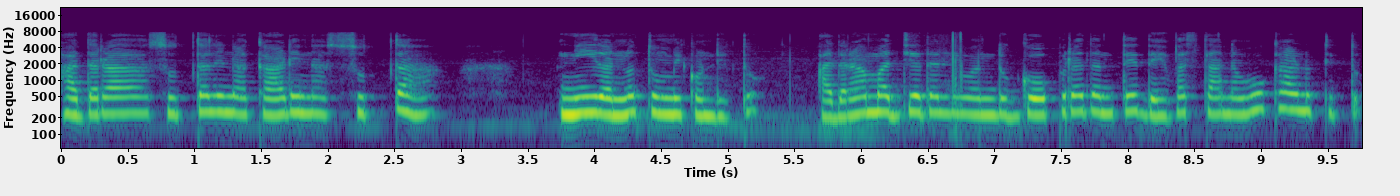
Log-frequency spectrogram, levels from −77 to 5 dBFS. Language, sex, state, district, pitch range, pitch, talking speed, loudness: Kannada, female, Karnataka, Shimoga, 230-255 Hz, 240 Hz, 75 wpm, -15 LUFS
